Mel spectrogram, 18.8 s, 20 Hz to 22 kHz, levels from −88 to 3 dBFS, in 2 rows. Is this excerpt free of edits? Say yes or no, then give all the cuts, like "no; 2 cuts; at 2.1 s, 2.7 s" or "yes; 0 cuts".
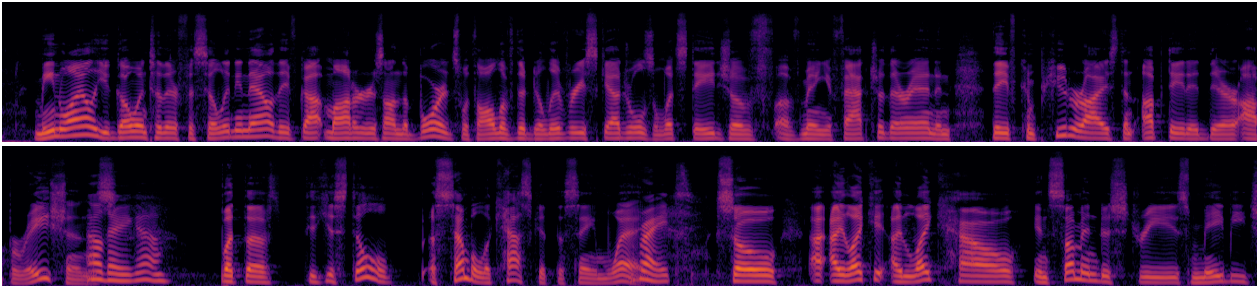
yes; 0 cuts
